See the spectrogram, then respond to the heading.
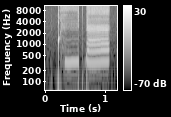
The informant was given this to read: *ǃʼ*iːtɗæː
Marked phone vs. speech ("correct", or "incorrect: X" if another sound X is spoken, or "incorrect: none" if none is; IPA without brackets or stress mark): incorrect: ǃʰ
